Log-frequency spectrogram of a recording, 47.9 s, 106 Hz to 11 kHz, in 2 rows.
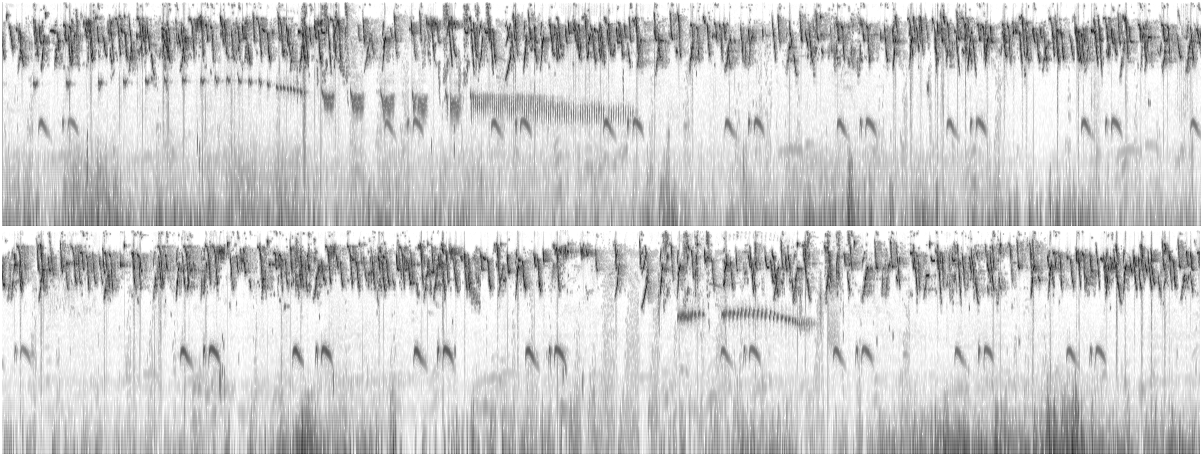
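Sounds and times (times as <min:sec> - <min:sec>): flock of finches chirping: 0:00.0 - 0:47.9
short held whistle: 0:37.5 - 0:40.2.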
